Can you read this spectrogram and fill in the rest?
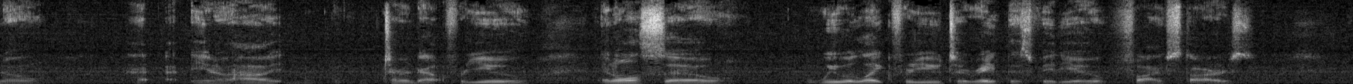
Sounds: Speech

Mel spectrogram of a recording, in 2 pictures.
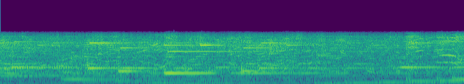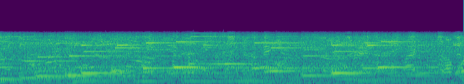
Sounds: Speech, Music

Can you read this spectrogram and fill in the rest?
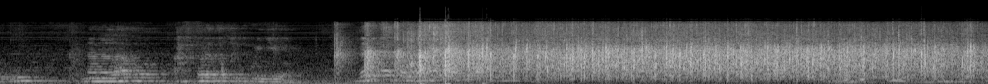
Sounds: Speech, Male speech

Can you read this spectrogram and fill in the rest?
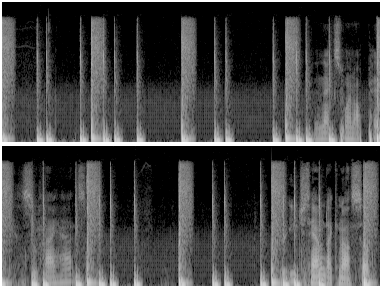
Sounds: Drum, Drum kit, Musical instrument, Speech, Bass drum, Music

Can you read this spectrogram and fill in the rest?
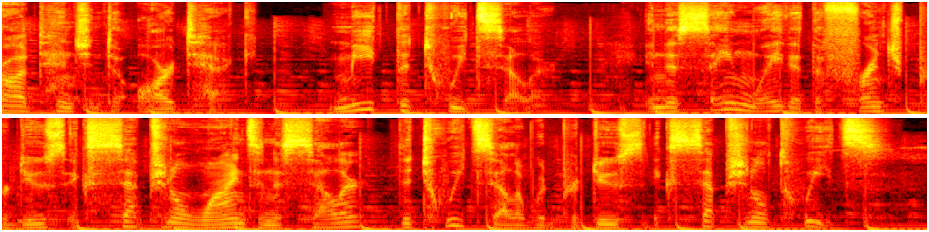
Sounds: Speech, Music

